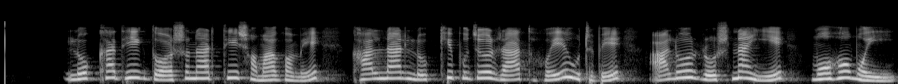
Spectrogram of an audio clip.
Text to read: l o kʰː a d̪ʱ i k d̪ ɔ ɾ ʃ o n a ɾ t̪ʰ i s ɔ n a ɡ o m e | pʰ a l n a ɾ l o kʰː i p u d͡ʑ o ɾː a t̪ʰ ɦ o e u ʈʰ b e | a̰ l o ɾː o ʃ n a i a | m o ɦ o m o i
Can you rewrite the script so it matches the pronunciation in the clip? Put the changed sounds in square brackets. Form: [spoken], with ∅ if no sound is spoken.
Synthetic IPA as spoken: l o kʰː a d̪ʱ i k d̪ ɔ ɾ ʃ o n a ɾ t̪ʰ i [ʃ] ɔ [m] a ɡ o m e | [kʰ] a l n a ɾ l o kʰː i p u d͡ʑ o ɾː a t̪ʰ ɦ o e u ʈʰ b e | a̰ l o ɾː o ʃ n a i [e] | m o ɦ o m o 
